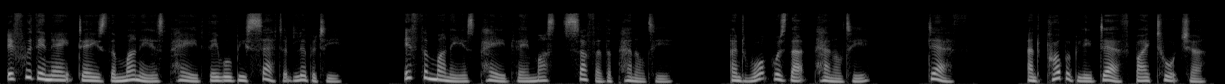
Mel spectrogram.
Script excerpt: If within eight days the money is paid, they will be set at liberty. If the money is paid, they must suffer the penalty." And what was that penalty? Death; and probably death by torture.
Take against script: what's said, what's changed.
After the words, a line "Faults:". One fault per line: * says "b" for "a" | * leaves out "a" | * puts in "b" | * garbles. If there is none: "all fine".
If within eight days the money is paid, they will be set at liberty. If the money is paid, they must suffer the penalty." And what was that penalty? Death; and probably death by torture.
Faults:
all fine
